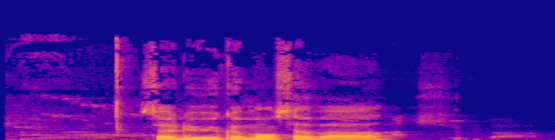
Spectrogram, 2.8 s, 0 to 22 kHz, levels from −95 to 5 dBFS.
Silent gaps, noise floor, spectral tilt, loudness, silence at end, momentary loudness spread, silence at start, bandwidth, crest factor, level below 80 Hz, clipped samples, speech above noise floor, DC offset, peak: none; -51 dBFS; -7 dB/octave; -15 LUFS; 0.85 s; 16 LU; 0.7 s; 16.5 kHz; 16 dB; -56 dBFS; under 0.1%; 37 dB; under 0.1%; -2 dBFS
